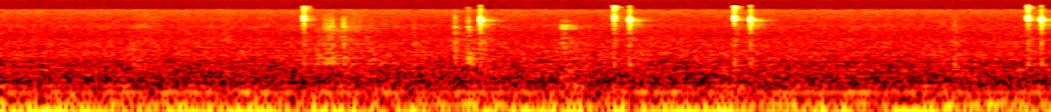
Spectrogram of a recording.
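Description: A computer mouse clicking about five times, several as quick double clicks, as alarm-list column headers are clicked to re-sort the list, over a low steady hum.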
